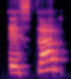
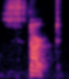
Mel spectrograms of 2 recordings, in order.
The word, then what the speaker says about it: start: s words start start so we don't want to say estar Tino start all right great job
